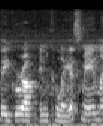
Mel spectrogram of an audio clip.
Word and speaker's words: Calais: Andrea is an American poet and activist, originally from, I might mispronounce this, Calais, Maine? – Sure, yes, that's correct. Yep, Calais, Maine.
